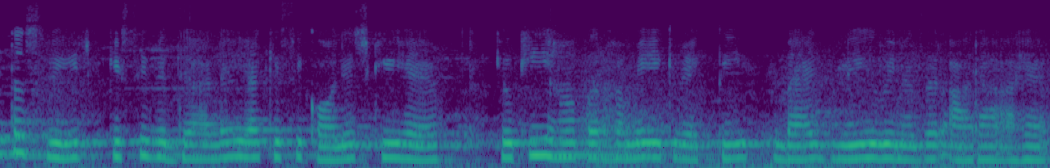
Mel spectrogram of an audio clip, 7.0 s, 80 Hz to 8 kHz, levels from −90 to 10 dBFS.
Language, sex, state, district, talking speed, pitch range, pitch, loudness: Hindi, female, Uttar Pradesh, Varanasi, 180 wpm, 195-215 Hz, 205 Hz, -35 LUFS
